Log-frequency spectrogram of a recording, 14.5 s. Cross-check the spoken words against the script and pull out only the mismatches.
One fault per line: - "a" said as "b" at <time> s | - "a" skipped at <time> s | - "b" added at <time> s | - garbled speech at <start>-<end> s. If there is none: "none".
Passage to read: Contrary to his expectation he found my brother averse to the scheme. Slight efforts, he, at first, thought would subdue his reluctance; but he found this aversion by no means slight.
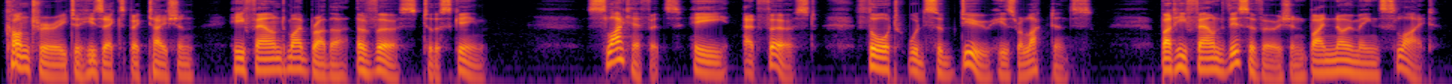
none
